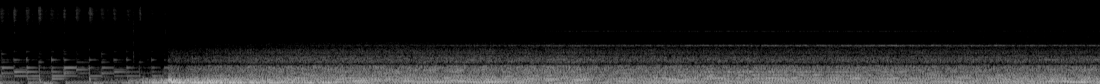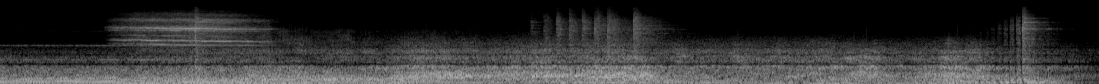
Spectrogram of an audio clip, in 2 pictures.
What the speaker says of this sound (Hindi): पीएम मोदी ने तेजस में भरी उड़ान।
